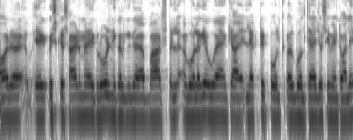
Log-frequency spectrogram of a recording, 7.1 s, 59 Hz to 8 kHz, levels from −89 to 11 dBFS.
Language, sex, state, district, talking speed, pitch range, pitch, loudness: Hindi, male, Chandigarh, Chandigarh, 210 wpm, 135-140 Hz, 135 Hz, -15 LUFS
